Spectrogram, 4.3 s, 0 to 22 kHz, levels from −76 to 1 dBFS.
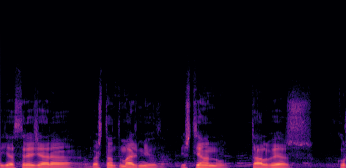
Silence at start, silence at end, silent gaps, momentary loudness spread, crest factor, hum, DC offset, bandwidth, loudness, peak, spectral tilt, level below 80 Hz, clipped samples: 0 s; 0 s; none; 13 LU; 18 dB; none; under 0.1%; 13 kHz; -26 LUFS; -8 dBFS; -5.5 dB/octave; -68 dBFS; under 0.1%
